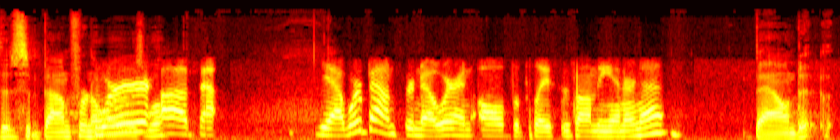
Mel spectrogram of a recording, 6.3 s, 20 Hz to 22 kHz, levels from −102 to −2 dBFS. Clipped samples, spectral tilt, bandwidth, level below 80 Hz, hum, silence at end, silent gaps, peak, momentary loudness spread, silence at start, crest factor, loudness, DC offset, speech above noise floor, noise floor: under 0.1%; -5 dB/octave; 15.5 kHz; -54 dBFS; none; 0.1 s; none; -2 dBFS; 8 LU; 0 s; 14 dB; -16 LUFS; under 0.1%; 30 dB; -46 dBFS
